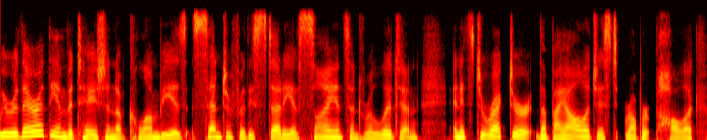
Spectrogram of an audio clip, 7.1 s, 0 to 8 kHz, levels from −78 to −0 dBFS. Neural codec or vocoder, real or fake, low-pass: codec, 16 kHz, 1 kbps, X-Codec, WavLM features, trained on Multilingual LibriSpeech; fake; 7.2 kHz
